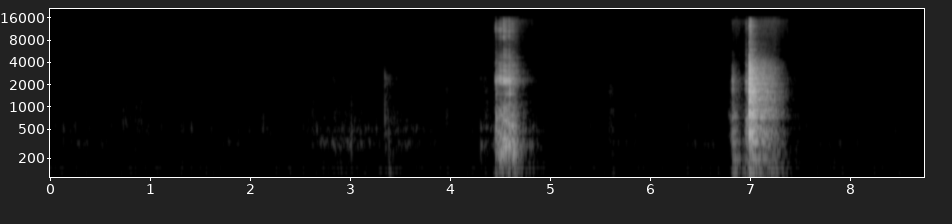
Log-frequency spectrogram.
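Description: Two short clatters of kitchen utensils, a fork knocking against a plate or the worktop, about two and a half seconds apart; the second is louder. Between and around them there is near silence.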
